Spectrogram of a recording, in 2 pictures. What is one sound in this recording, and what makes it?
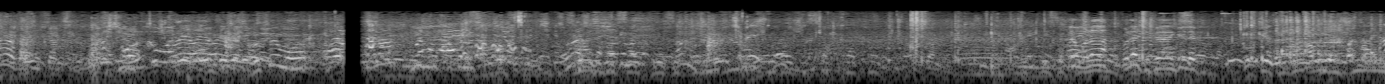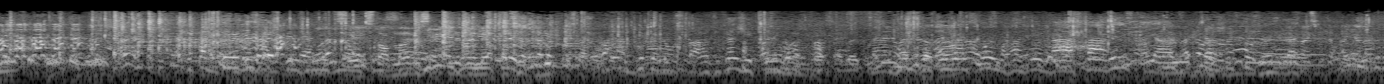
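Several men talk with animation close by, outdoors.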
